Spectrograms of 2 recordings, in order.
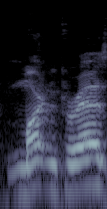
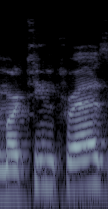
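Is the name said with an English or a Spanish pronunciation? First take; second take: English; Spanish. First: The name is said with an English pronunciation. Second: The name is said with a Spanish pronunciation.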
